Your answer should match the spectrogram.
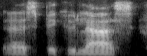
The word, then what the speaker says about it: speculaas: Yeah, no, it's a Dutch biscuit. It's speculaas, not to be confused with the Belgian speculoos.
